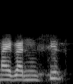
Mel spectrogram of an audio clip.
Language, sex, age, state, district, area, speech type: Bodo, female, 18-30, Assam, Baksa, rural, conversation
